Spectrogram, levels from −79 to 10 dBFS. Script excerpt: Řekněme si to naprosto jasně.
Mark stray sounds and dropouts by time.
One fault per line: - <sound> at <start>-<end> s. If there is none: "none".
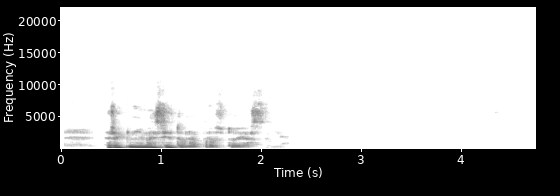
none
